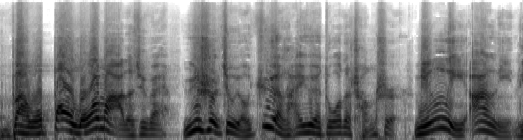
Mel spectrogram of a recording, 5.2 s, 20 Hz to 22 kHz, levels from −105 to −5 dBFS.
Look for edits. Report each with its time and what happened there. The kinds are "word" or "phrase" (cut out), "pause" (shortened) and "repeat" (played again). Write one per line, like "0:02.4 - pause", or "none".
0:01.8 - pause
0:04.1 - pause

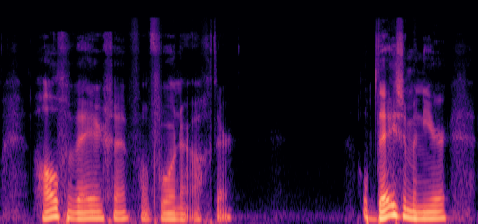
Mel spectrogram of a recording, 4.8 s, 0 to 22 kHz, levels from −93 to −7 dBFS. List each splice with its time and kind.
none

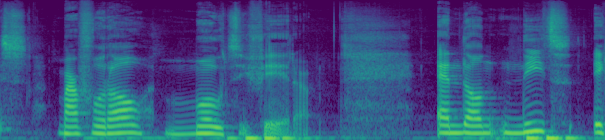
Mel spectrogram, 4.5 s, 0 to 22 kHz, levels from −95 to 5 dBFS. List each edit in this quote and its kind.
0:01.1 - word

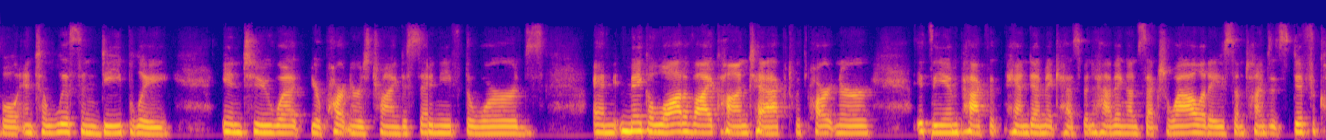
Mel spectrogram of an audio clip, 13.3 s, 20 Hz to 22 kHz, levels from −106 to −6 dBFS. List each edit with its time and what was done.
0:04.3 - word
0:08.1 - word
0:09.3 - word
0:10.0 - word

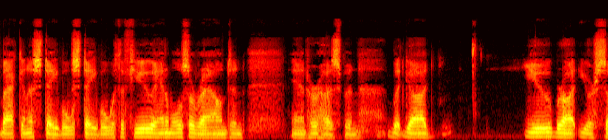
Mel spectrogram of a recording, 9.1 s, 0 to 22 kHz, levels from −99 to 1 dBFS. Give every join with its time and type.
0:01.1 - repeat

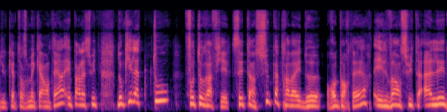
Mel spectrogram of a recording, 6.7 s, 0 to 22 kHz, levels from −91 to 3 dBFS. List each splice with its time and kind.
none

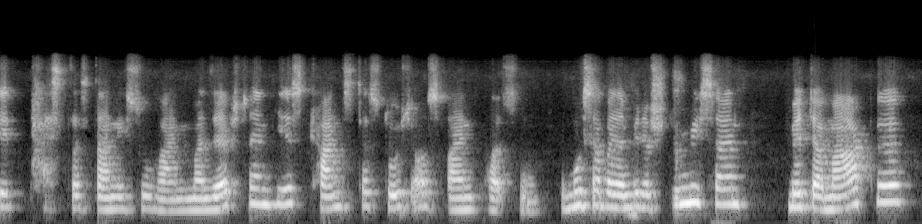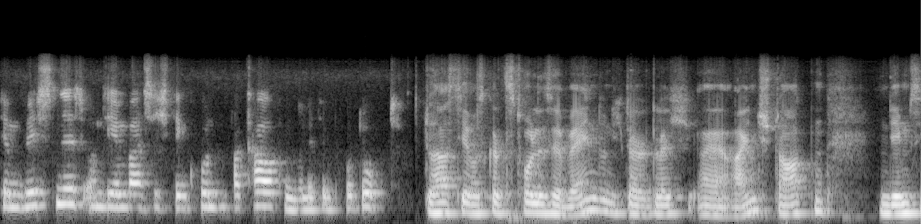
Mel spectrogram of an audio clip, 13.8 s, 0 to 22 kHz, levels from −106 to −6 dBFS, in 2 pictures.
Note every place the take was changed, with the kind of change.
0:04.1 - pause
0:06.9 - word
0:07.7 - word
0:09.2 - word
0:10.0 - pause
0:11.6 - word

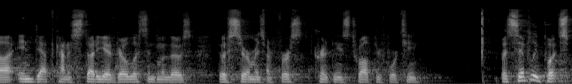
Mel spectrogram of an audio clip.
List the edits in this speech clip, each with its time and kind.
0:01.1 - word
0:01.6 - word
0:02.7 - word
0:03.1 - word

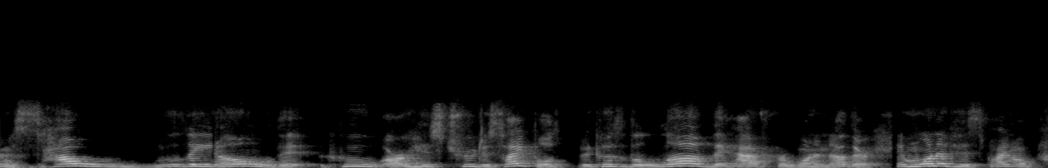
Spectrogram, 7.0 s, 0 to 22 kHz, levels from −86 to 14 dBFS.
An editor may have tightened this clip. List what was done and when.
0:01.4 - word
0:05.9 - pause

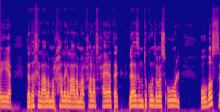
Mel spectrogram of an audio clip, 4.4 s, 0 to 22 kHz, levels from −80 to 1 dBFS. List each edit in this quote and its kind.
0:01.3 - phrase
0:02.5 - pause
0:03.1 - word

